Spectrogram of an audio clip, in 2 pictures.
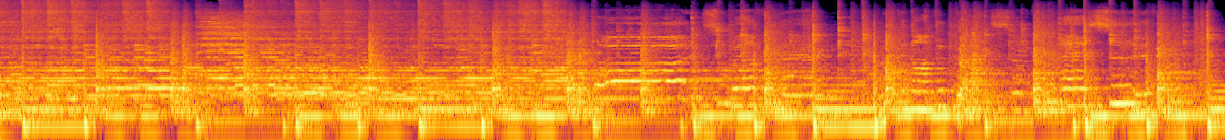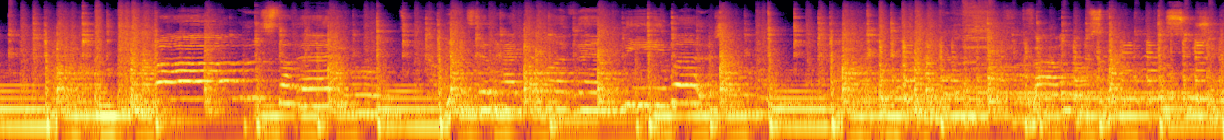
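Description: Live rock band playing: drum kit keeping a steady beat, with bass guitar, two electric guitars and keyboard. The sound thins out in the highs about seven seconds in.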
